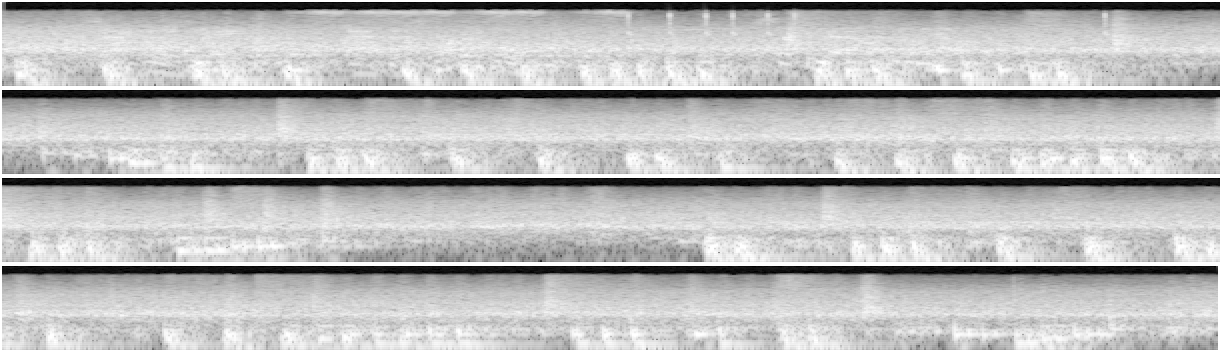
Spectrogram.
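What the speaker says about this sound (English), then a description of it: "Listen to the crowd energy here in the early going." A large crowd at an Oregon football game roars steadily throughout, a dense wash of cheering and shouting with brief swells, like a packed stadium.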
